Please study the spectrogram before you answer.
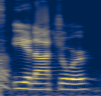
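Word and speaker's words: Iheanachor: I know for 100% fact Ianachor? It is Ianachor.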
